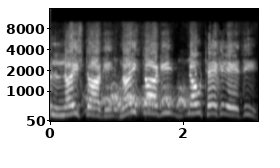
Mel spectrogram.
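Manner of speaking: high, loud, jittery coaxing of a vicious dog; nervous coaxing. Acted. Reporter faced with snarling watchdogs, nervous coaxing. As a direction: placate the dog while scared stiff. Soothing dogs that are attacking.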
